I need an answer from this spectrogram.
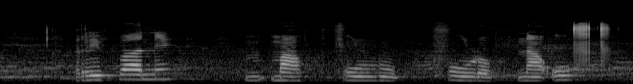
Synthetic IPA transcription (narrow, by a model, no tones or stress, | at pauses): ɾiɸanɛ | ma | fuɺu | fuɺɔ | naʔu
